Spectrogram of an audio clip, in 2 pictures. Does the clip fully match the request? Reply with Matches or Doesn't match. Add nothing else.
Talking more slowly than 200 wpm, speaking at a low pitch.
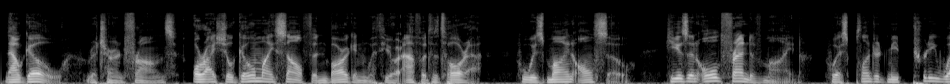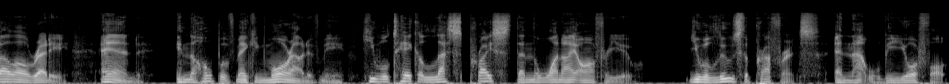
Doesn't match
